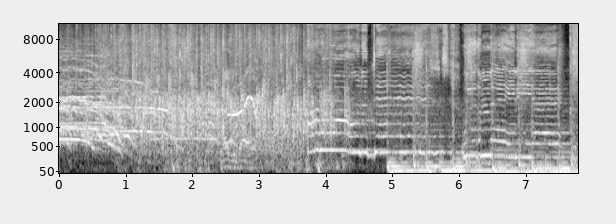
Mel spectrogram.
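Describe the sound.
A Portland audience applauds and cheers for Macklemore with loud, dense clapping and whoops, and music comes in partway through under the continuing applause.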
